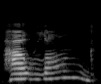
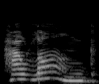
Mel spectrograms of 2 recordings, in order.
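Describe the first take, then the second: First: Higher, questioning how long; rising echo question. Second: Higher, how stressed, softer; rising echo question again. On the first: Teacher showing a rising repetition question. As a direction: ask back in disbelief, lifting. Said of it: "بيكون عندي rising intonation على long". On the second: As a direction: ask it back once more, rising. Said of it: "rising intonation على long". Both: Shown as a demonstration.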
